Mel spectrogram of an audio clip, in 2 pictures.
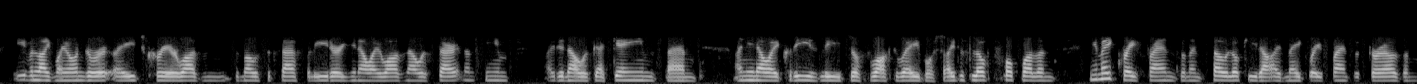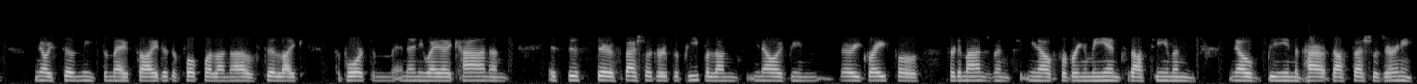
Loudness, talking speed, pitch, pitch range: -21 LUFS, 240 wpm, 185 Hz, 180-190 Hz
